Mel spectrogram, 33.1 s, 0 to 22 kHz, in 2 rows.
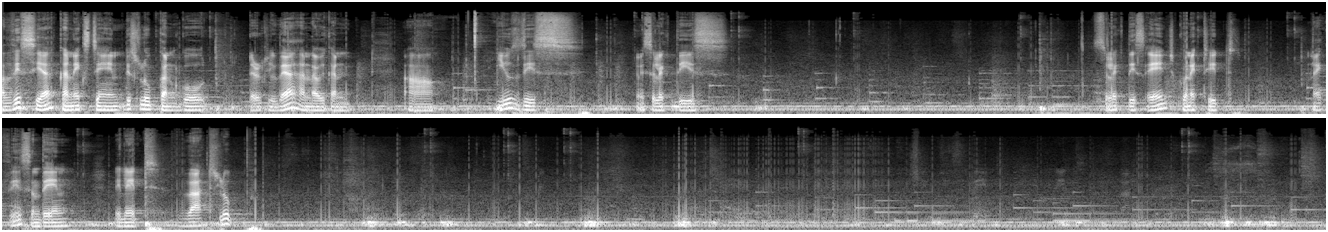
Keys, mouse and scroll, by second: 0.2 alt+a, 0.8 k, 2.8 space, 3.6 2, 3.9 click, 5.8 alt+1, 6.2 alt+a, 7.6 1, 7.9 click, 9.1 click, 10.7-12.7 drag, 13.0 alt+a, 13.8 k, 16.4 space, 16.9 2, 17.4 click, 19.2 ctrl+z, 20.8 2.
